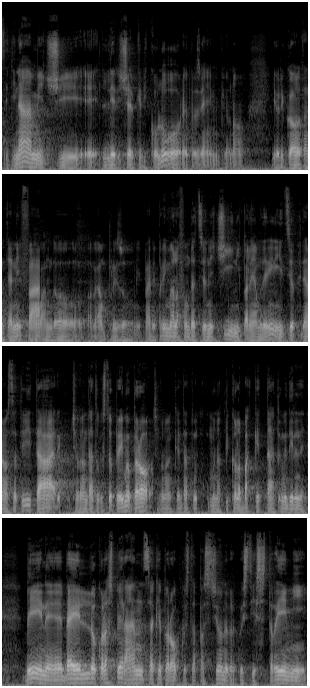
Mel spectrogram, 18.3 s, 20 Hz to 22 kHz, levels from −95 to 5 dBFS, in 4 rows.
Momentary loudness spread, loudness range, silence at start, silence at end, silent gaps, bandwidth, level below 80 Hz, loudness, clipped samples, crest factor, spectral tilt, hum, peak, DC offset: 13 LU; 7 LU; 0 s; 0 s; none; 16 kHz; -52 dBFS; -37 LUFS; under 0.1%; 20 dB; -5 dB/octave; none; -16 dBFS; under 0.1%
